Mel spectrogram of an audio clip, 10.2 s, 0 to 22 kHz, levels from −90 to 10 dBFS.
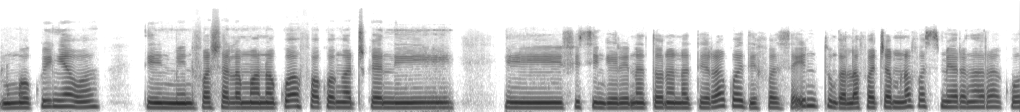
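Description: Speech with a call bitrate drop from 4.0 s, right after "koa ahafahako hanatrika ny", lasting to the end. The encoder falls from 32 to 9 kbps, so the sound turns coarse and muffled; a spectrogram shows energy abruptly ending near 8 kHz instead of 20 kHz.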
